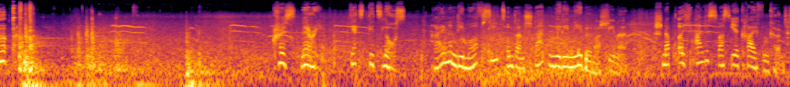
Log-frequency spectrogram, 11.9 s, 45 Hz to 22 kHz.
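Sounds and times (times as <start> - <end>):
car tailgate clicks and thumps: 0.0 - 3.8
speech: 4.2 - 11.8.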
